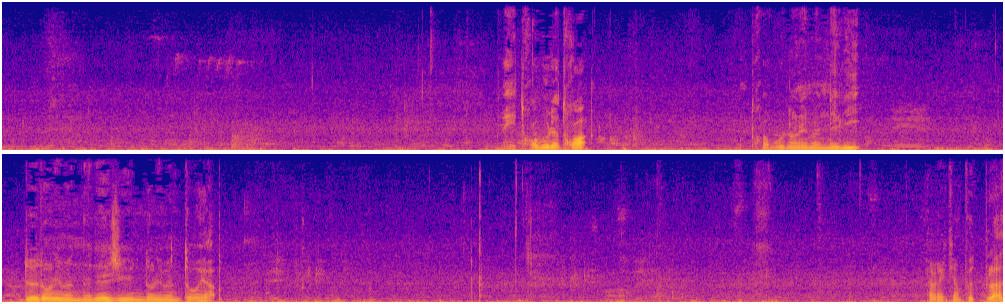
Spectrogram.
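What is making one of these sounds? A crowd murmurs softly outdoors.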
